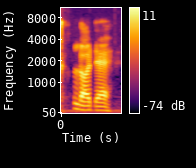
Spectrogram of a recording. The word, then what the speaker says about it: Clawde: So Claude is spelled C-L-A-W-D-E. – Claude. – And it's Claude.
